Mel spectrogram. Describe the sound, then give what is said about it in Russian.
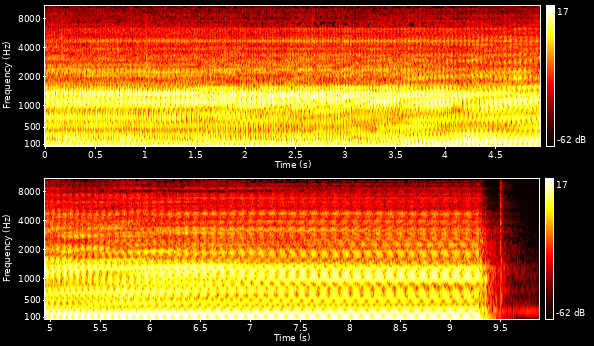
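A vacuum sealer's pump drones loudly and steadily for about nine seconds, its buzzing motor tone shifting slightly in pitch as air is drawn out of a bag, then cuts off abruptly. No one speaks. “И машинка будет из мешочка откачивать воздух.”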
